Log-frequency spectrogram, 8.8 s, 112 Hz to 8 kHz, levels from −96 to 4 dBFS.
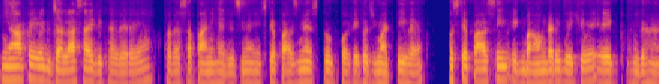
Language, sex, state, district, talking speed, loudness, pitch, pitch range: Hindi, male, Bihar, West Champaran, 205 wpm, -21 LUFS, 115 Hz, 110-125 Hz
